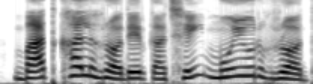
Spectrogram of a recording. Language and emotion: Bengali, neutral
